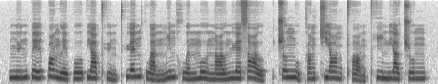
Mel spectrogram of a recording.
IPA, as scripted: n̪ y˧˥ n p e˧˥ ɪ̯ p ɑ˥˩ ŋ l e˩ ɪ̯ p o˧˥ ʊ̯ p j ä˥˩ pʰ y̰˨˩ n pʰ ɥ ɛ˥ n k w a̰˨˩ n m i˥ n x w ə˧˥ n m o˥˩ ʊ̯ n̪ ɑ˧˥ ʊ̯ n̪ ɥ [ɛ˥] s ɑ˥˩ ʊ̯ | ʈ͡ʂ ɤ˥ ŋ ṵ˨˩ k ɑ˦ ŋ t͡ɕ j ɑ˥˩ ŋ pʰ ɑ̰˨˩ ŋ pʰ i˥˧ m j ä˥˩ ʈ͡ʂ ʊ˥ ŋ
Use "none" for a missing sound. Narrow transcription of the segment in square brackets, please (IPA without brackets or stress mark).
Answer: ɛ˥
